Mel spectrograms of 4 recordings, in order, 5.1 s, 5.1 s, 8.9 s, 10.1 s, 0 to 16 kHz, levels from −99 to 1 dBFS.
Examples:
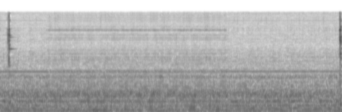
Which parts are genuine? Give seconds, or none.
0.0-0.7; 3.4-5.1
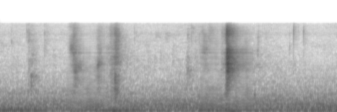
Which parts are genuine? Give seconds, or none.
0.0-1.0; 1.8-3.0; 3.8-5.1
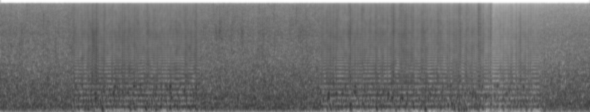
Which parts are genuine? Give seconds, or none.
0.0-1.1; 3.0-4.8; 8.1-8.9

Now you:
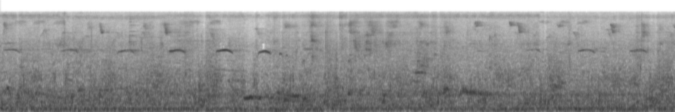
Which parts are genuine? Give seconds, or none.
0.0-2.4; 2.9-4.0; 6.8-9.5

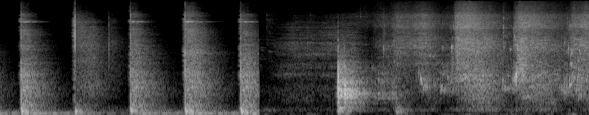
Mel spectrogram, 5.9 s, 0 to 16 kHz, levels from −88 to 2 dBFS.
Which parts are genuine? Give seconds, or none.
0.0-5.9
